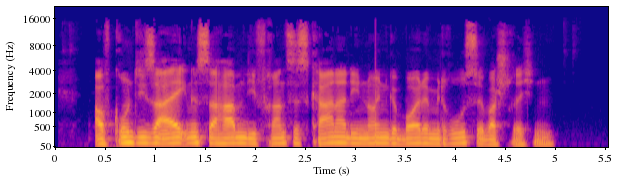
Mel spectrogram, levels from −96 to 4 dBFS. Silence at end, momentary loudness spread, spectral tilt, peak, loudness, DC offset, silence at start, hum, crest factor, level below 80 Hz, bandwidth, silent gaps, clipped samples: 0.55 s; 11 LU; -6 dB/octave; -2 dBFS; -19 LUFS; under 0.1%; 0.4 s; none; 18 dB; -50 dBFS; 15.5 kHz; none; under 0.1%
